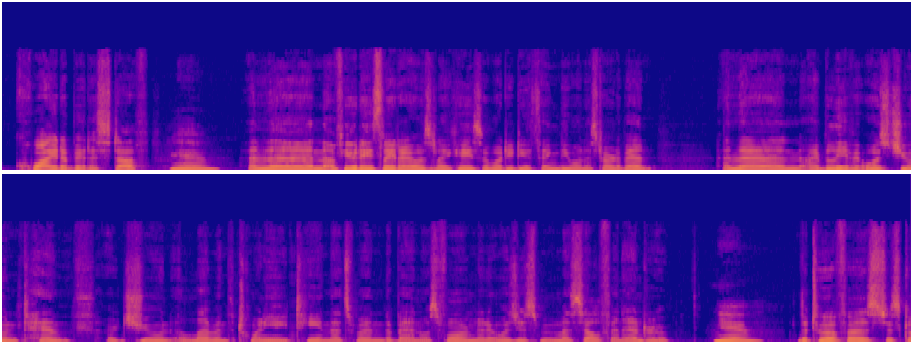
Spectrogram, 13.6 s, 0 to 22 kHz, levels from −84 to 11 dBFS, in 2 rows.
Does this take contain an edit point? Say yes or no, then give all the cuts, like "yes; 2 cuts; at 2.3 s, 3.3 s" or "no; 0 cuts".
no; 0 cuts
